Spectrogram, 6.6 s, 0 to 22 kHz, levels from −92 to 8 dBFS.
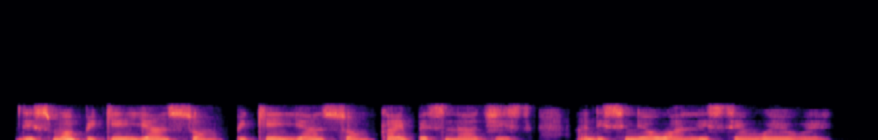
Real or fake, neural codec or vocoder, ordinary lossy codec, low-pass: real; none; AAC, 48 kbps; 5.4 kHz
